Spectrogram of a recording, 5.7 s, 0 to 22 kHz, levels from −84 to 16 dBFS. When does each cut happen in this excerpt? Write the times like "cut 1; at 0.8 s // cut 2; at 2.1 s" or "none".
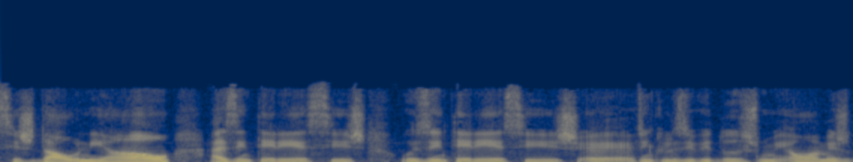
cut 1; at 4.3 s // cut 2; at 4.8 s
